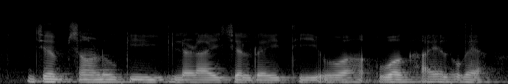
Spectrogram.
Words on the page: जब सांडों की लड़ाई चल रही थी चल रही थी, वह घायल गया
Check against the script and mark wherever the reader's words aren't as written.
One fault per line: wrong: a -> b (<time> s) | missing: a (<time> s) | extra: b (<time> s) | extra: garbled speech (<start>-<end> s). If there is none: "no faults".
missing: चल रही थी (3.2 s)
extra: हो (4.5 s)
